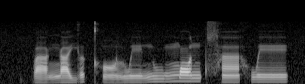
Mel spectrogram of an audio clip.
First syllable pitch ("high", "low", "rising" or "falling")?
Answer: low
